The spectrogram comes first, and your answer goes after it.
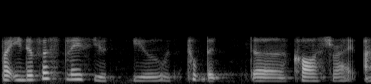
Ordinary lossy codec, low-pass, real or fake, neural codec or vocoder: none; 3.6 kHz; fake; codec, 24 kHz, 1.2 kbps, DualCodec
